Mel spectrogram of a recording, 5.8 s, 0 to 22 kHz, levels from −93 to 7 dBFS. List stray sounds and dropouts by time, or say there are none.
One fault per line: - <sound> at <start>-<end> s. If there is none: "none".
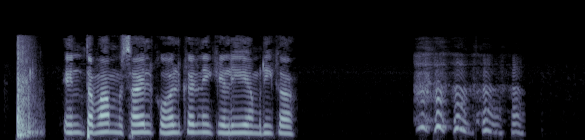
- thud at 0.2-0.5 s
- laugh at 4.1-5.3 s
